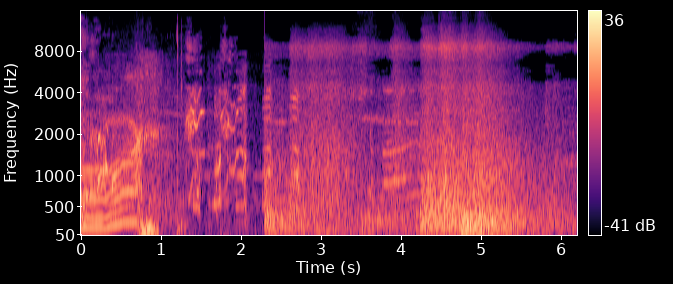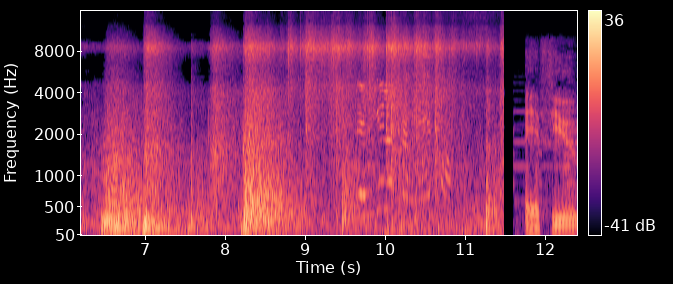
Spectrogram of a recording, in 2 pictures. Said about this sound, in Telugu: సరే బాంబులు కాల్చుకున్నాం రండి.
